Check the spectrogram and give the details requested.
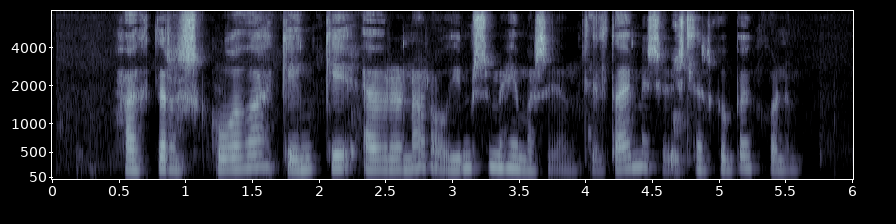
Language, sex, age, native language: Icelandic, female, 30-39, Icelandic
